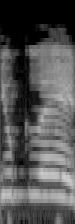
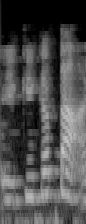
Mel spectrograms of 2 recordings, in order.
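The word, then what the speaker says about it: 行方: Hành tung biết rồi đấy, yukue. Đúng rồi, chứ đừng đọc là ikikata nhá. Ikikata, tabe, kata phải có chữ kia ở giữa cơ. Phải đọc là yukue. Chứ không có hôi ở đây cả, không có iki gì đấy hết. Nhớ, nó là yukue, hành tung, đúng không?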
